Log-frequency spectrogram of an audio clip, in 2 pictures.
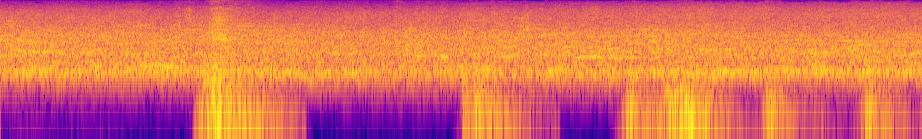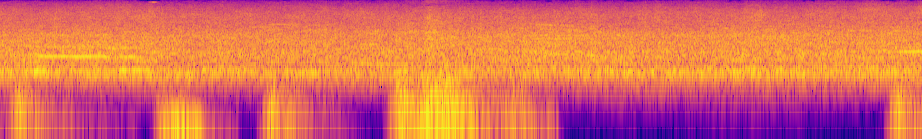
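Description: Bodies thud onto a mat.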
